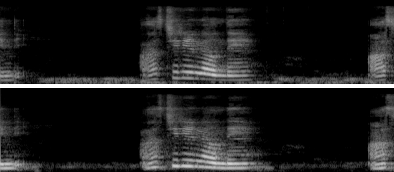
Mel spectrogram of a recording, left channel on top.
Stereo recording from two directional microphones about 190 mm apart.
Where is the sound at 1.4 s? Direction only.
35° left (ahead or behind).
